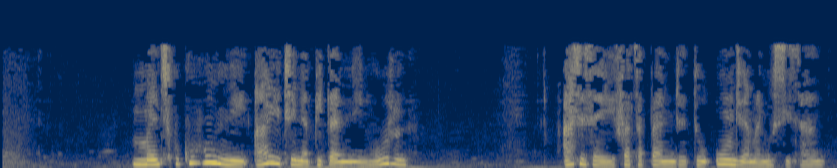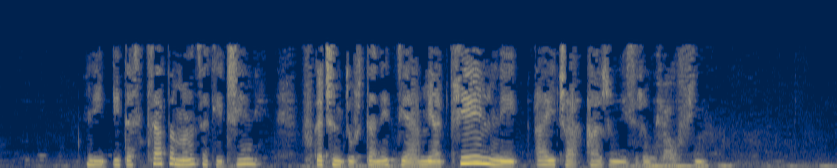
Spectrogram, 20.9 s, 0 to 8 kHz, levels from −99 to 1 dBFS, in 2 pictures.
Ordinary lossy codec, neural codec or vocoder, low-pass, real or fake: MP3, 24 kbps; codec, 44.1 kHz, 3.4 kbps, Pupu-Codec; 7.2 kHz; fake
